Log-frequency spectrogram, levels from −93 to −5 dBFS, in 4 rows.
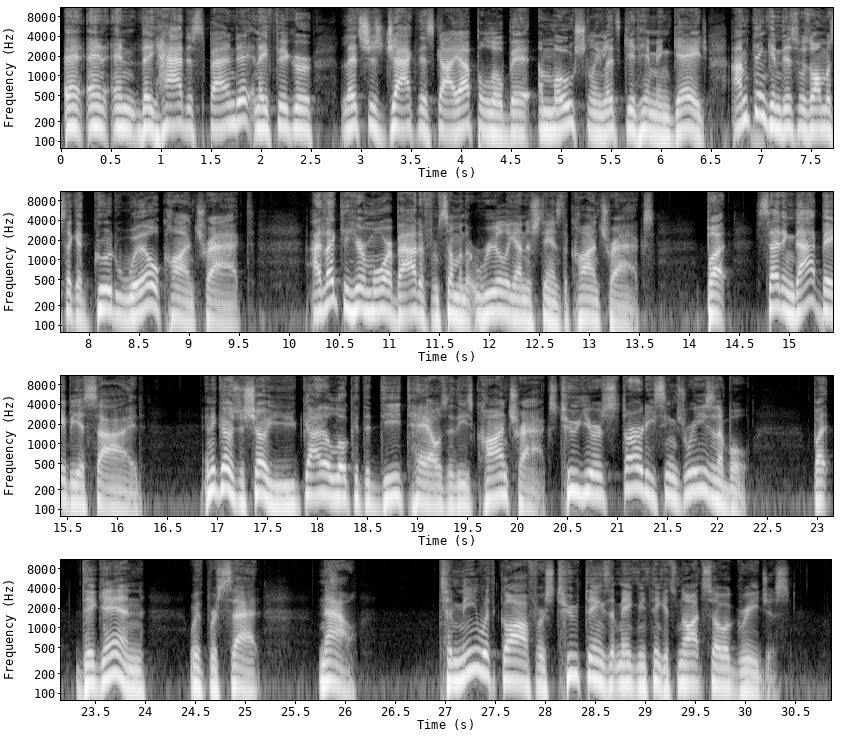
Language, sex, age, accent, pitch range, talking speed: English, male, 30-49, American, 115-160 Hz, 185 wpm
